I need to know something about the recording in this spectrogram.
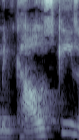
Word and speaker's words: Minkowski: you can spell it I usually prefer saying milkowskis where the K is almost silent minkasky nasty you know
